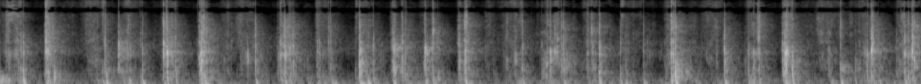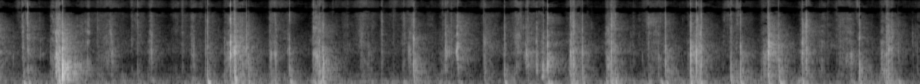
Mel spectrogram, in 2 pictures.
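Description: A deck of oracle cards being shuffled by hand: a continuous run of quick, irregular papery slaps and flicks, several a second.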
